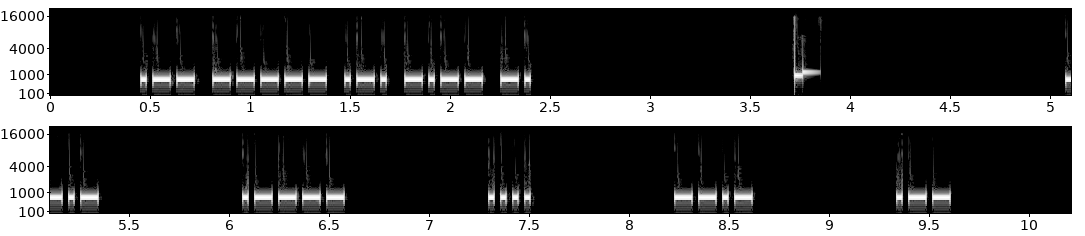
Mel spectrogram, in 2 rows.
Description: Morse code, heard as a keyed tone, about 42 wpm, spaced as for 17 wpm, 700 Hz. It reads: W0RYN K1HQW
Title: USA Call Signs - 5 Characters - 8x Character Spacing - 40wpm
